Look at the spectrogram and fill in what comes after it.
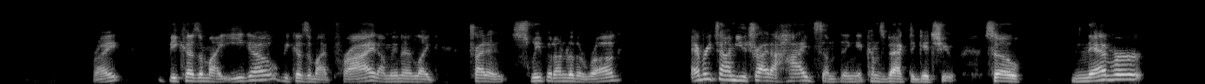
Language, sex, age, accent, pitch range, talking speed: English, male, 30-49, American, 135-190 Hz, 175 wpm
